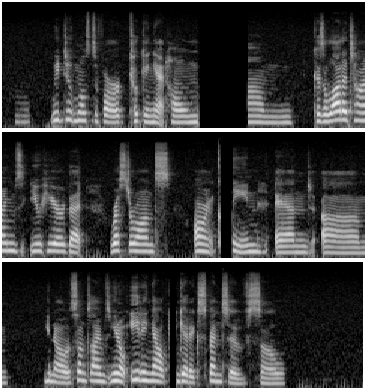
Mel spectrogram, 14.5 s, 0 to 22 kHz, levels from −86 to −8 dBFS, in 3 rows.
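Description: The receiver stopped getting usable digital frames three times and muted until clean frames returned, a digital broadcast dropout. The speech fades out within about 8 ms and falls silent from 2.63 to 3.29 s (640 ms), from 7.75 to 7.93 s (160 ms), and from 11.91 to 12.02 s (96 ms). Each gap fits a whole number of roughly 32 ms frames. When the sound returns, the speech has jumped ahead, and whatever was sent during each silence is gone.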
